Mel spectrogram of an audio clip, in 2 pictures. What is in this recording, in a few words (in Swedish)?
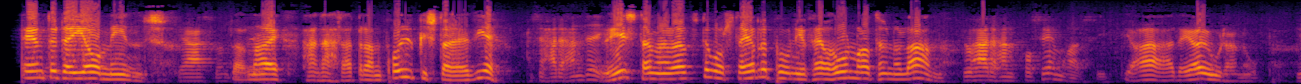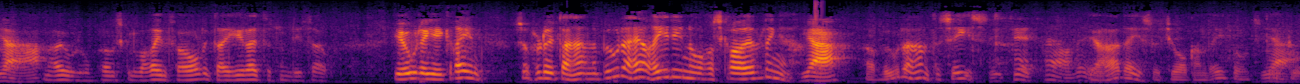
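Lackalänga Skåne, Svenska sagor dialekter; Folkminnen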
